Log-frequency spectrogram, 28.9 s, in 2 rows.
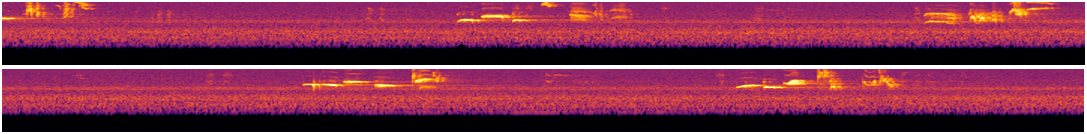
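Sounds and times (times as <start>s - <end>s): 
Eurasian blackbird song: 0.0s - 1.3s, 6.1s - 9.0s, 12.2s - 14.2s, 18.5s - 20.5s, 24.0s - 27.7s
steady background hiss: 0.0s - 28.8s.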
